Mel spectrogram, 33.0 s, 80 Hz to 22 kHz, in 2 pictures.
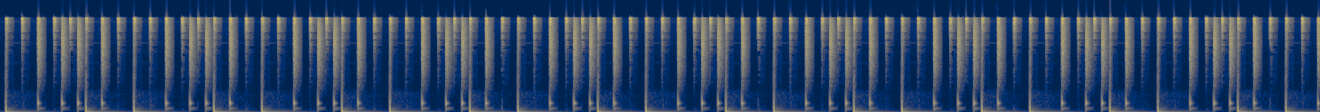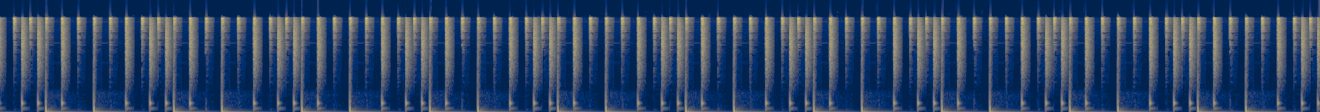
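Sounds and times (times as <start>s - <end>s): deep bass kicks: 0.0s - 0.5s, 1.1s - 2.1s, 2.7s - 3.6s, 4.3s - 5.2s, 5.9s - 6.9s, 7.5s - 8.4s, 9.1s - 10.0s, 10.7s - 11.6s, 12.3s - 13.2s, 13.9s - 14.8s, 15.5s - 16.4s, 17.1s - 18.0s, 18.7s - 19.6s, 20.3s - 21.2s, 21.9s - 22.8s, 23.5s - 24.4s, 25.1s - 26.0s, 26.7s - 27.6s, 28.3s - 29.3s, 29.9s - 30.8s, 31.5s - 32.4s
fast hi-hat ticks: 0.0s - 33.0s.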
